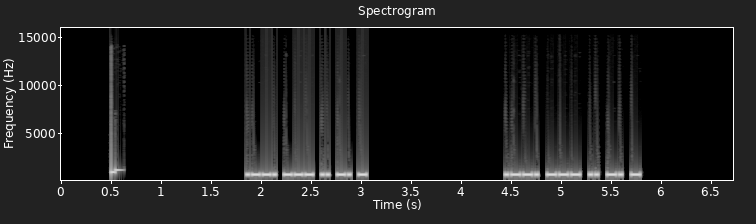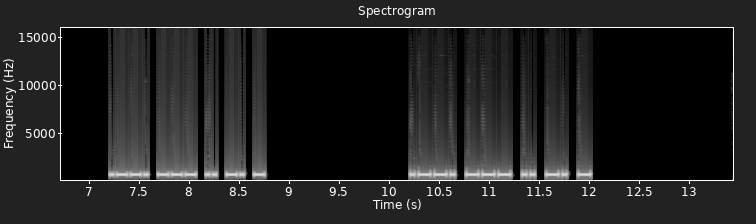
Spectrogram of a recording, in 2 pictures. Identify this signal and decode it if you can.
Morse code, heard as a keyed tone, about 37 wpm, 700 Hz. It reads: POINT POINT POINT POINT
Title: Speed-Racing Top 300 Words 30wpm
